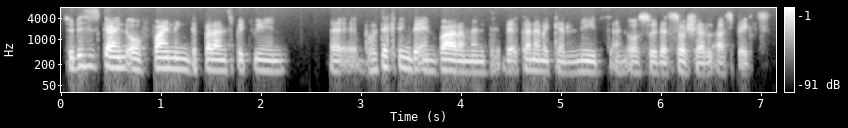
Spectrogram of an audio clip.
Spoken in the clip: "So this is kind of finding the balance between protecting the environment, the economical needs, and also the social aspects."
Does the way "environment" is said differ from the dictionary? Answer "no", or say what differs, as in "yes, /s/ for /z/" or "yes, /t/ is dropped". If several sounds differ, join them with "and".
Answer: no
